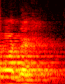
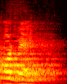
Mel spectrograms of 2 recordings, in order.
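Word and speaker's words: אודה: kepada si si odeh ini nih bacanya odeh Alif V likud dalet he Ini bacanya odeh dari kata odeh inilah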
